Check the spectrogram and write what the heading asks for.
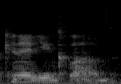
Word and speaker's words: Canadian Club: So you guys pronounce Canadian clubs like Canadian club, not Canadian club. – Canadian club. Emphasis on the club, not the Canadian.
